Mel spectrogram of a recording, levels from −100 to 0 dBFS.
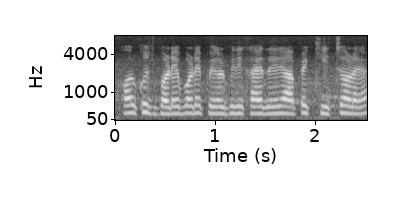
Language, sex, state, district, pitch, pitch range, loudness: Hindi, female, Bihar, Araria, 250 Hz, 245-260 Hz, -17 LUFS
